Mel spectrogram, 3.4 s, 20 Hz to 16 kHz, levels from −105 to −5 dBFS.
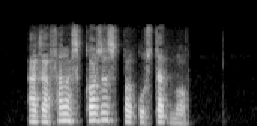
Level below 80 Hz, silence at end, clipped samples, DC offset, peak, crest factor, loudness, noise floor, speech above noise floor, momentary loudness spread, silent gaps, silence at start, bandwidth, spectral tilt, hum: -66 dBFS; 0.95 s; under 0.1%; under 0.1%; -4 dBFS; 20 dB; -22 LUFS; -83 dBFS; 61 dB; 13 LU; none; 0.35 s; 7.8 kHz; -5.5 dB/octave; none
